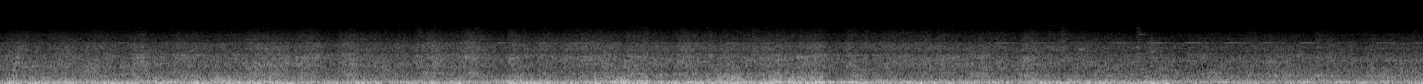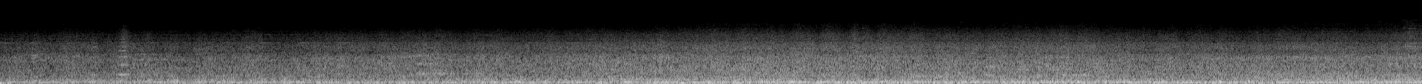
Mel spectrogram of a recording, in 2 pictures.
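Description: Freight train of tank cars rolling past: a steady rumble of steel wheels on the rails, growing a little louder in the last third.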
